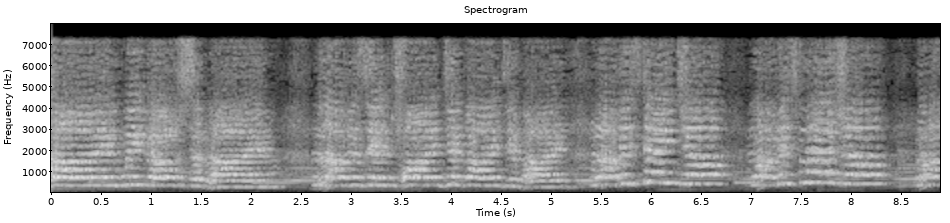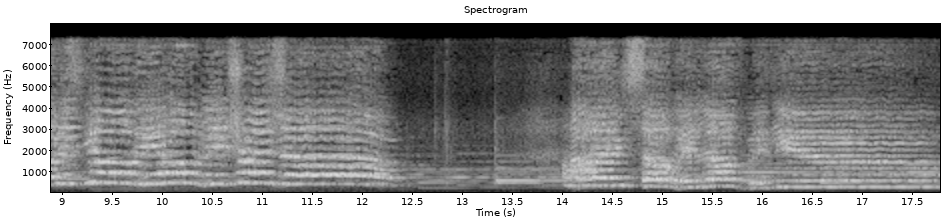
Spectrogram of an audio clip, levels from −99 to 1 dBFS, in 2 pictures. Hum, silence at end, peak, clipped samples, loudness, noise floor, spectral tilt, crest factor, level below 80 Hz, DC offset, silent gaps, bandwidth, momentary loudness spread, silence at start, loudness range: none; 0 s; -2 dBFS; under 0.1%; -18 LUFS; -39 dBFS; 0.5 dB/octave; 18 dB; -78 dBFS; under 0.1%; none; 7.6 kHz; 9 LU; 0 s; 4 LU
